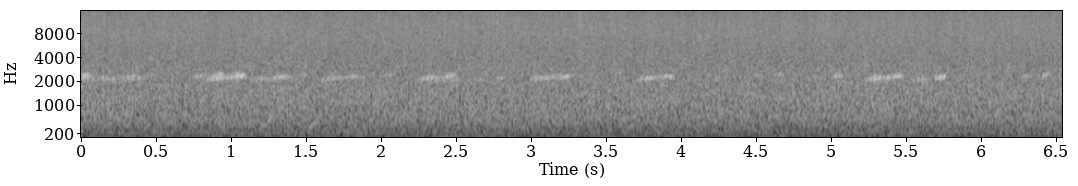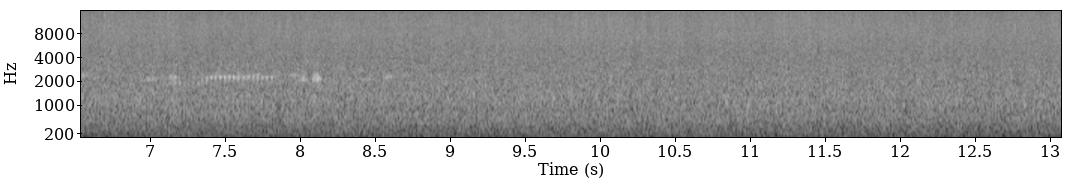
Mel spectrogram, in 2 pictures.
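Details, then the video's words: In a moss-covered forest by a river, a frog gives a quick series of short, high, pulsed notes over roughly seven seconds, then falls silent while constant rushing water fills the background. "River and Frogs sleep sounds"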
